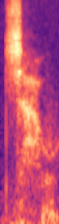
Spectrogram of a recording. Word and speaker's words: ciao: Donc pour que ça fasse le son tche, ils ont rajouté un I.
